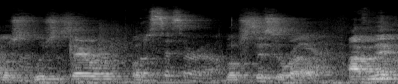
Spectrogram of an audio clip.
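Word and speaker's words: Locicero: And I never am confident that I pronounced Craig's name, his last name, right? Lucicero? Los Cicero.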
